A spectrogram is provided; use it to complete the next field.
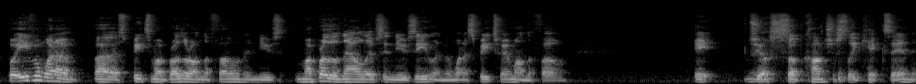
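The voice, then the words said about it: Mild transatlantic American-English accent. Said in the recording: “What's that American accent there? ... hence his American accent. ... It's a transatlantic accent, yeah. But it's died off a little bit.”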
